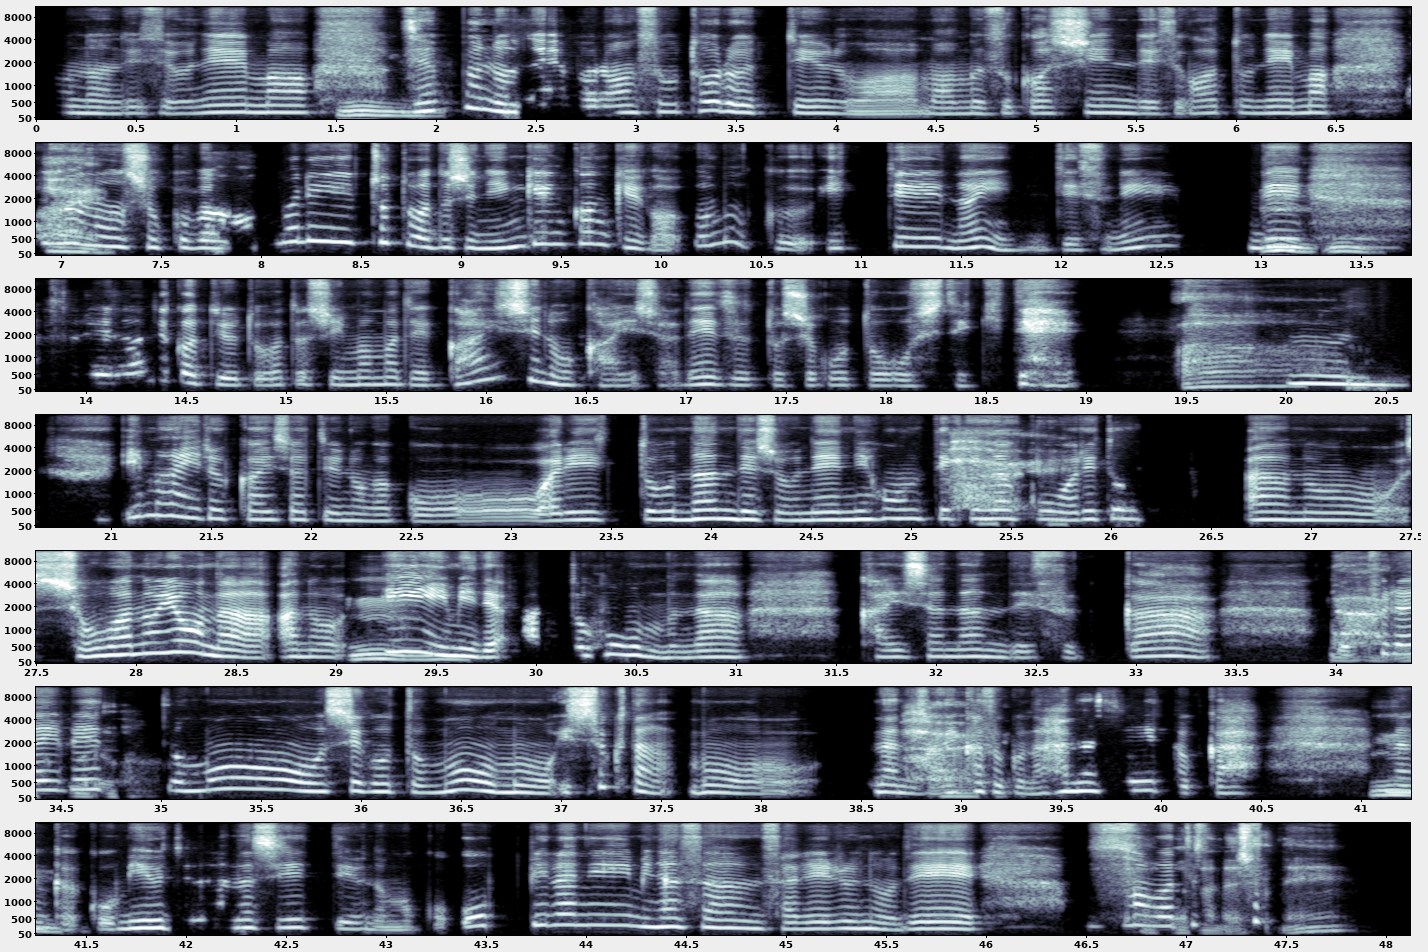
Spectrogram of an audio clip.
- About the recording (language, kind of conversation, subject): Japanese, advice, 仕事を辞めるべきか続けるべきか迷っていますが、どうしたらいいですか？
- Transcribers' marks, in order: other background noise; "一緒くた" said as "一緒くたん"; other noise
